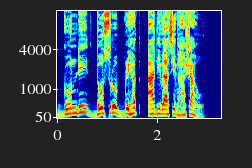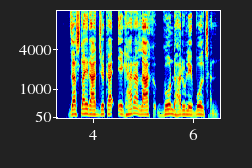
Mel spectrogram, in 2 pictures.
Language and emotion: Nepali, neutral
